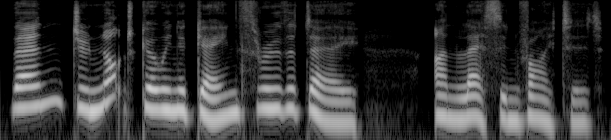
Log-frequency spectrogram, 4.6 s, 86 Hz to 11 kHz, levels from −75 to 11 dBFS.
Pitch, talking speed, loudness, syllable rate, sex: 220 Hz, 145 wpm, -17 LUFS, 3.9 syllables/s, female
